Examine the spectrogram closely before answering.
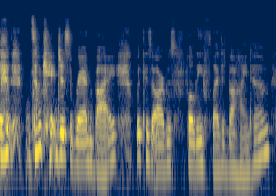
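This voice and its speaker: A woman with a very deep, low pitch and a dark, mellow tone speaks very slowly and somewhat breathily, her pitch swinging very widely. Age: 20s. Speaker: vlogger. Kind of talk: casual chat. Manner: casual, with many fillers.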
